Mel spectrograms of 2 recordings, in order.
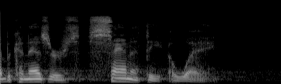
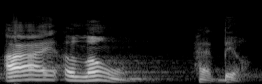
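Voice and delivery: "I alone" slow and louder, with "have built" dropping away; emphatic I; 4 semitones higher, 7 dB louder, slower than usual. Shown as a demonstration. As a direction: hammer "I alone", then let "have built" fall. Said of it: "is in the emphatic".

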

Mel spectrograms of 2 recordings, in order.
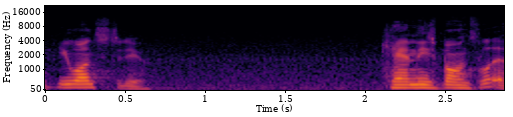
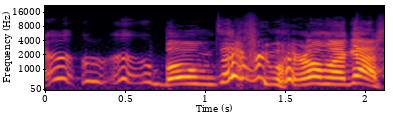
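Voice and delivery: high, loud laughing shock; much higher, louder half-laughing horror; horrified excitement; 9 dB louder than usual. Acted. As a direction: squeal at a horror-movie scene. Describes horror vision, laughs.

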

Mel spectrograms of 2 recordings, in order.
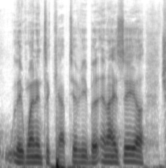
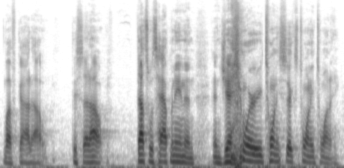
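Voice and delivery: ordinary talk

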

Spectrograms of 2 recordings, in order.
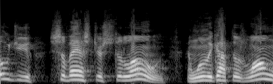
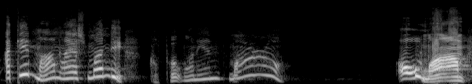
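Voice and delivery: put-on whiny teen; 7 semitones higher than usual. Teen son whining at mom.

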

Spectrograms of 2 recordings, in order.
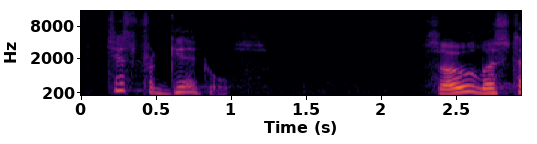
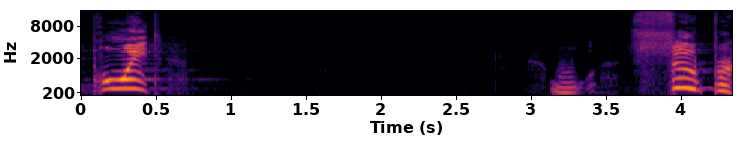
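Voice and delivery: loud, raised preaching with drawn-out key words; 8 semitones higher, 16 dB louder, slower than usual. Real, not acted. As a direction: drive each phrase home to the church. Preaches at full force.

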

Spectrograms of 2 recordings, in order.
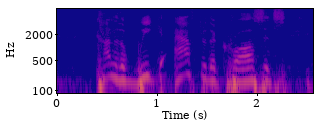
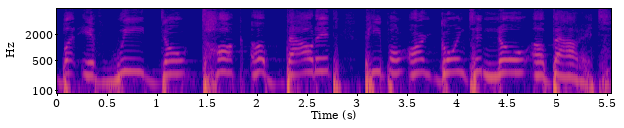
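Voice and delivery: higher and louder, rolling revival cadence; full-force preaching; 5 semitones higher, 5 dB louder than usual. Acted. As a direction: preach it to the rafters.

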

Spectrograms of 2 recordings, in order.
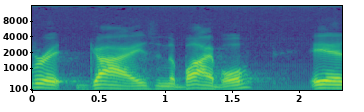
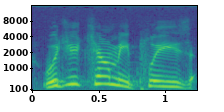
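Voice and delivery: Alice voice; 8 semitones higher than usual. Acted. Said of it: "Alice asked the cat".

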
